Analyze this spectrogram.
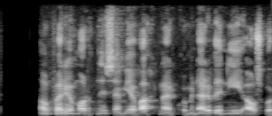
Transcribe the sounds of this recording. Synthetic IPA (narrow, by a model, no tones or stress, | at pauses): a̰wkʰvɛɾjʏmɔɾt̪nɪsɛmjɛɣvahknaɛɾ̥kʰɔːmɪnɛɾvɪðniːʔa̰ːwskɔ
